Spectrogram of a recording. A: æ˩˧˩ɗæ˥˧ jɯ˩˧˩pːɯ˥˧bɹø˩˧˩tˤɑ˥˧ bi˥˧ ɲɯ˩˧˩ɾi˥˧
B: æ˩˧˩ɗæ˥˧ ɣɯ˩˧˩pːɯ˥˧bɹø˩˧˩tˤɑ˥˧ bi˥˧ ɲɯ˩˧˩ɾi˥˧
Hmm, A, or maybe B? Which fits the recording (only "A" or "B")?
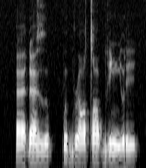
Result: B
